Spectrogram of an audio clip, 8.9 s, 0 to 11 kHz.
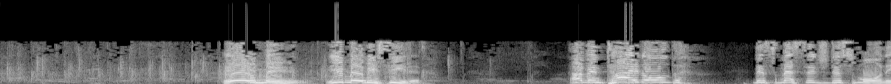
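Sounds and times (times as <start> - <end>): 
room full of people clapping to praise the Lord: 0.0 - 5.0
murmur of voices: 0.0 - 8.8
speech: 2.2 - 4.3, 5.7 - 8.8.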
